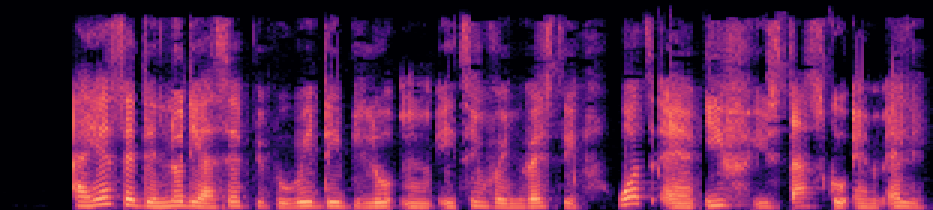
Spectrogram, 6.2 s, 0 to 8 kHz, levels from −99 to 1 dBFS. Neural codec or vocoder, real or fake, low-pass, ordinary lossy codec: none; real; 7.2 kHz; AAC, 32 kbps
